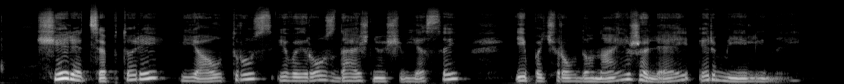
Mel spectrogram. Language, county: Lithuanian, Vilnius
